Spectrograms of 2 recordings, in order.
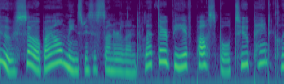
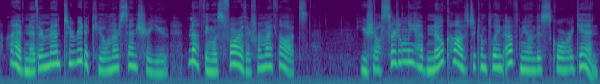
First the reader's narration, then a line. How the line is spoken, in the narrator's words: still a little warmly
